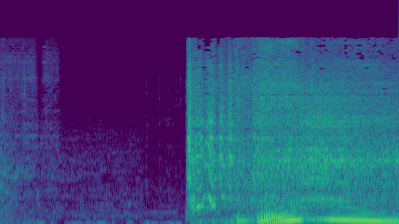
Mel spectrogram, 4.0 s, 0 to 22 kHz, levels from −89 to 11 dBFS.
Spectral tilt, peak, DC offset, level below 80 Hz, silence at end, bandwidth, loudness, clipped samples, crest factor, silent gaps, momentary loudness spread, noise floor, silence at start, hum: -4.5 dB/octave; -4 dBFS; under 0.1%; -24 dBFS; 0 s; 11.5 kHz; -19 LUFS; under 0.1%; 16 dB; none; 5 LU; -57 dBFS; 1.85 s; none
